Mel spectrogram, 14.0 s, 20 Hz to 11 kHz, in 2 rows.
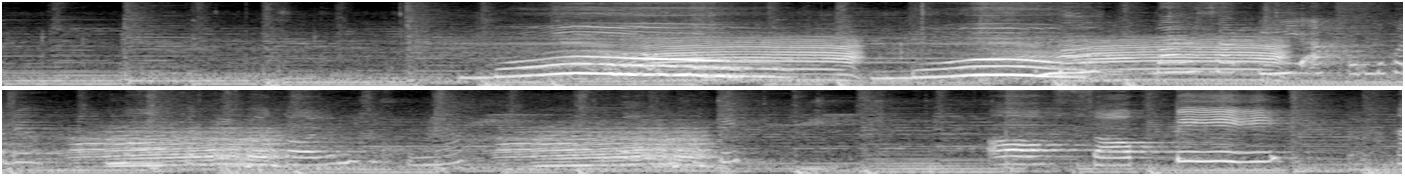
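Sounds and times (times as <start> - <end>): girl imitating cow moos: 2.3 - 6.4, 7.4 - 8.5.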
